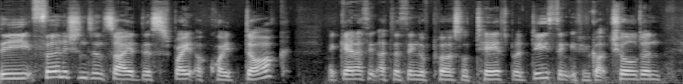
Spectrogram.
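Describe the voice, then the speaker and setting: With ordinary pitch variation, the man delivers his words at a fairly quick pace. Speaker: caravan reviewer. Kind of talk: product review walkthrough. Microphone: camera far.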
